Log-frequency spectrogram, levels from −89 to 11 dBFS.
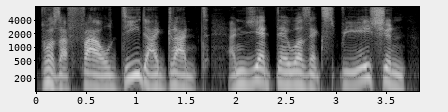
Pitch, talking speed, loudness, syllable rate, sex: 130 Hz, 170 wpm, -18 LUFS, 4.1 syllables/s, male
